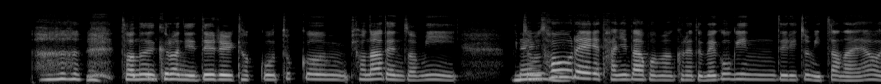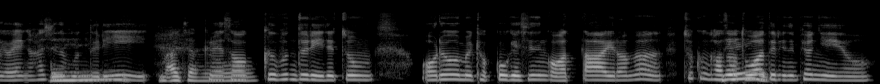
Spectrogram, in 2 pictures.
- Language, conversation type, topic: Korean, unstructured, 여행 중에 가장 무서웠던 경험은 무엇인가요?
- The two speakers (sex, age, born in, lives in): female, 20-24, South Korea, United States; female, 60-64, South Korea, South Korea
- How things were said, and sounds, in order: chuckle; other background noise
